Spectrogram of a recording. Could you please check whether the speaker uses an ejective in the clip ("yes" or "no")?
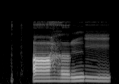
yes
